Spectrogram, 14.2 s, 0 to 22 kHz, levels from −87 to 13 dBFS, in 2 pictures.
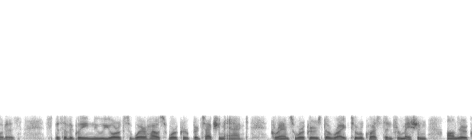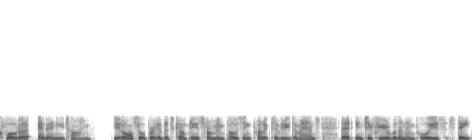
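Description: A speech clip carried through the AMR narrowband mobile codec from start to finish: nothing passes above 3.7 kHz, the line band runs about 200 Hz to 3.6 kHz, and the voice has a plainly buzzy, synthetic texture, which fits a mid-rate mode around 10.2 kbps. That pulse-modelled buzz, not just the missing treble, separates it from a simple low-pass filter.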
